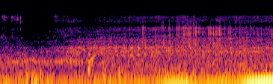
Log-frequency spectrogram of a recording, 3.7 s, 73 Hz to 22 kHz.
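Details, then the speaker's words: Ford Expedition (2007–17) rear limited-slip differential after treatment with friction modifier, fresh oil and cleaning: low, smooth driveline rumble building with speed, no chatter or shudder on full turns where it previously grabbed and made loud noise; normal. "يعني اول كان لما لف شيء بسيط بس كذا كان يطلع صوت قوي، الان ما في صوت، ها ما عاد في صوت"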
